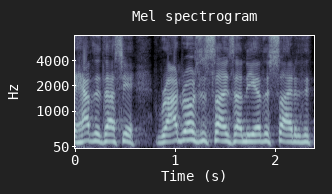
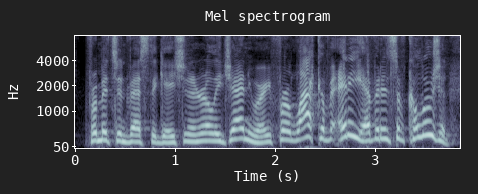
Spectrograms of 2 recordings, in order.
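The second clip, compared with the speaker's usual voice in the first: ordinary talk, nothing marked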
